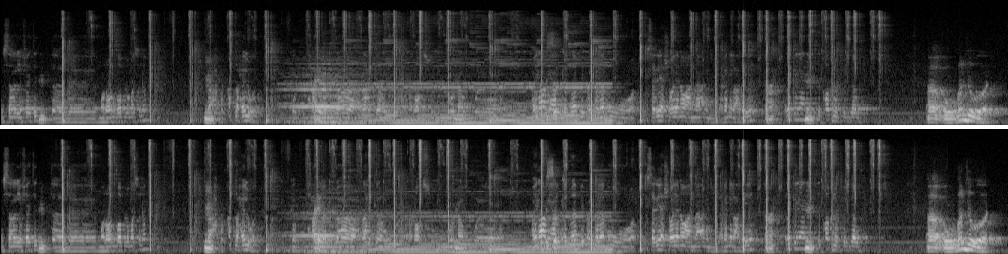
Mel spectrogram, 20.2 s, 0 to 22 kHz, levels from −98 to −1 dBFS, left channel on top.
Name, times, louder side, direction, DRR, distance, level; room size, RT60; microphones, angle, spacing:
voice 1, 0.0-3.0 4.1-4.3 4.7-5.1 5.8-10.1 10.6-15.1 15.7-16.2 16.5-17.2, right 3 dB, 50° right, 5 dB, 1.3 m, -40 dB
Scissors, 1.1-1.3 1.6-9.9 10.2-10.9 11.2-11.9 12.2-18.9, right 5 dB, 25° right, 0.4 m, -39 dB
sound 1, 5.5-12.2, left 1 dB, 85° left, 2.3 m, -39 dB
voice 2, 10.9-11.2 15.3-15.5 16.1-16.3 18.5-19.7, right 3 dB, 80° right, 9 dB, 0.9 m, -31 dB
22.5 x 16.5 x 3.5 m, 1.1 s
head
